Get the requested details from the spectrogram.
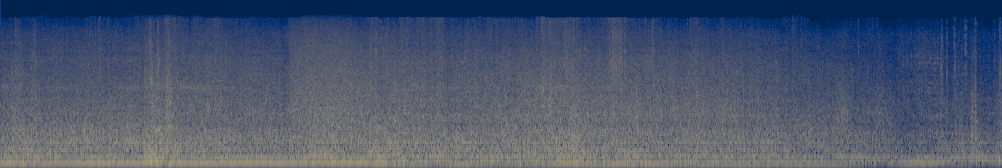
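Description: Tyres crunch and splash over rocks, dirt and mud.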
